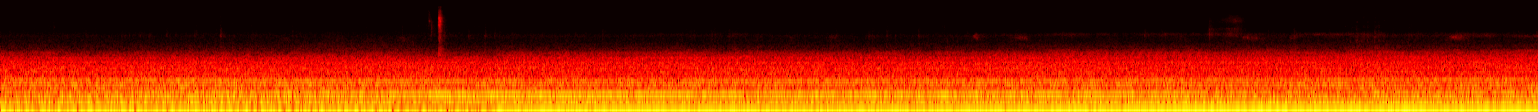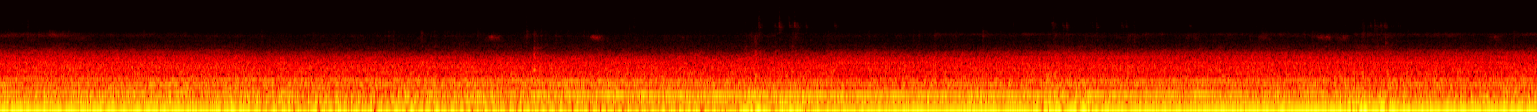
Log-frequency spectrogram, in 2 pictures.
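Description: Heavy truck's diesel engine and road noise heard from inside the cab while cruising at a steady speed: a constant low drone with a steady hum over it.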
